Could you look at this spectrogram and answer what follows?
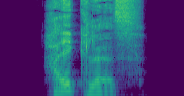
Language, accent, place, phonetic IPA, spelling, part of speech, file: German, Germany, Berlin, [ˈhaɪ̯kləs], heikles, adjective, De-heikles.ogg
- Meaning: strong/mixed nominative/accusative neuter singular of heikel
